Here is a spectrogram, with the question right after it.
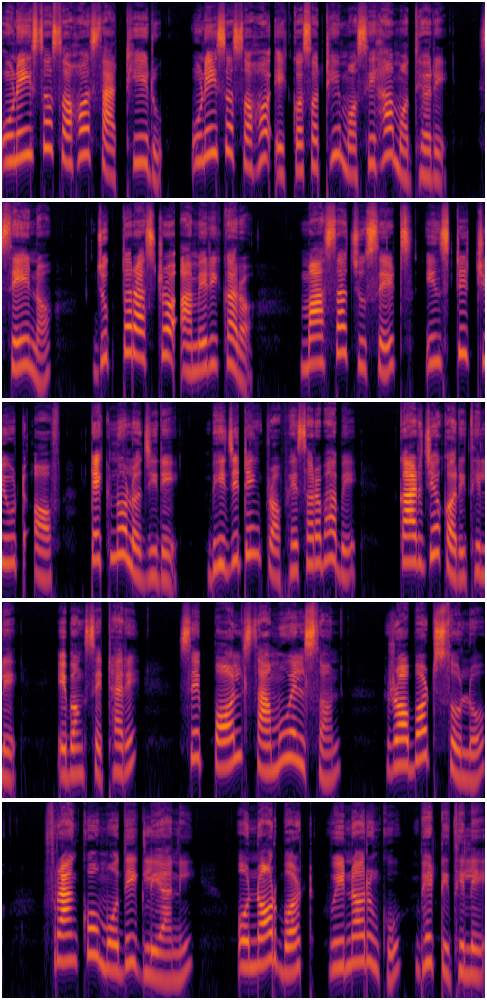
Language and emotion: Odia, neutral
